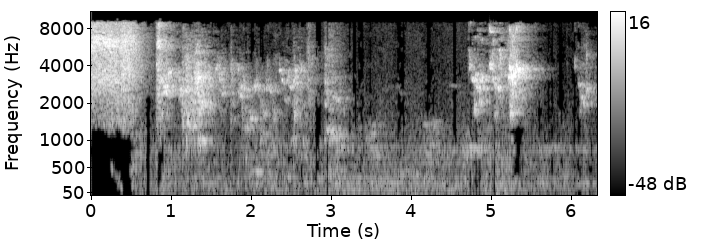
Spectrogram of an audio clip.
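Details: Budgerigar making a loud burst of grating chatter at the start, softer warbled notes, a pause, then another short scratchy outburst.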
